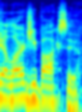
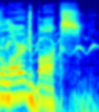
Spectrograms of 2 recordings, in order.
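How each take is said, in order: First: It is said in a mock Japanese accent. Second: It is said in the speaker's plain accent.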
